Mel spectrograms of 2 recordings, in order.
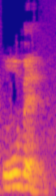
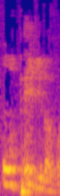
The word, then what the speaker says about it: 오펠: 오벨. 오벨이 언덕이라는 뜻입니다. 히브리어로 발음하면 오펠이라고 합니다.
